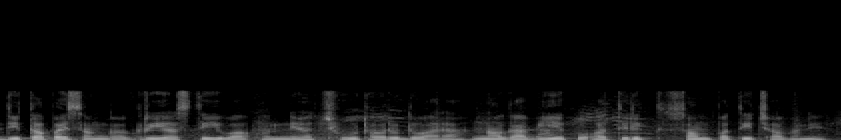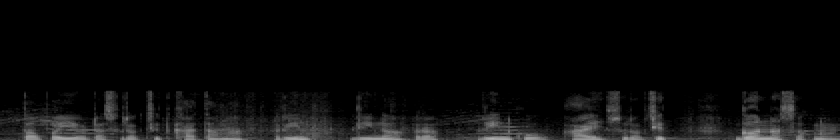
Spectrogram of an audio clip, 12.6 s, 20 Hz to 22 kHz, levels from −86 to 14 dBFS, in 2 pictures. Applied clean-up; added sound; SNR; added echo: none; none; none; none.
